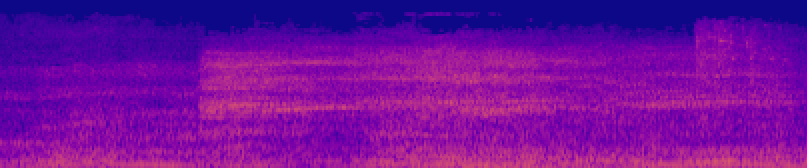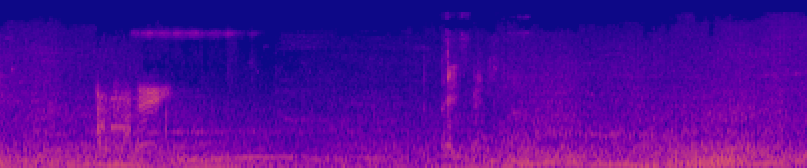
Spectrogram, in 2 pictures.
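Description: A van engine hums and revs as the van drives along.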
